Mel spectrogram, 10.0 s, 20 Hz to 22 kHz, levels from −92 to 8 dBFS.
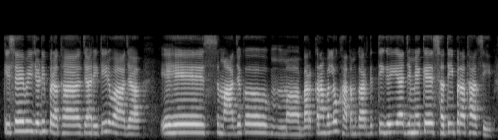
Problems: background sounds at intervals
